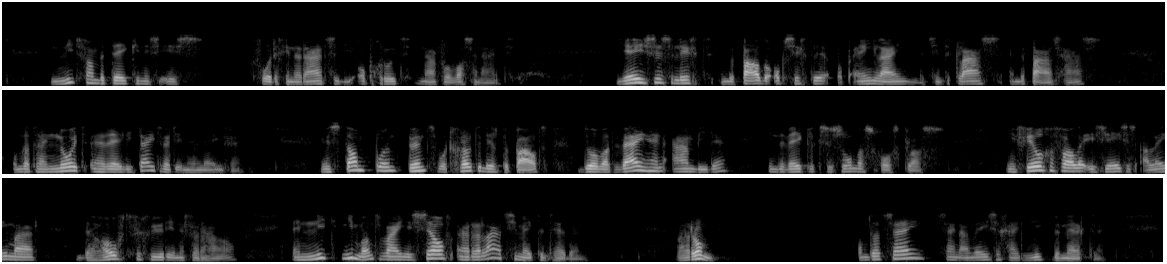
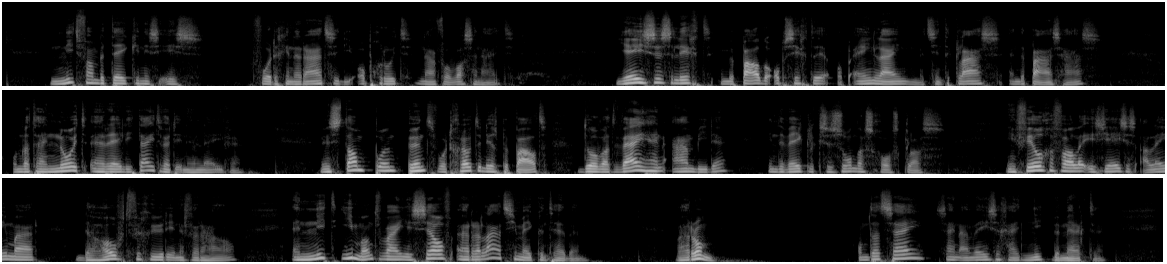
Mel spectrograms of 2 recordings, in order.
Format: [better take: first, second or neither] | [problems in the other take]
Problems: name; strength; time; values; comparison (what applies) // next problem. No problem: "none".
second | phone-call audio; nothing above 4 kHz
